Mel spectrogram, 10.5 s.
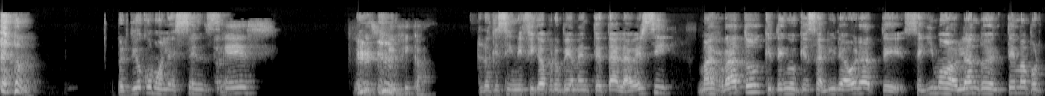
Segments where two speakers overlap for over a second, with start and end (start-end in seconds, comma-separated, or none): none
